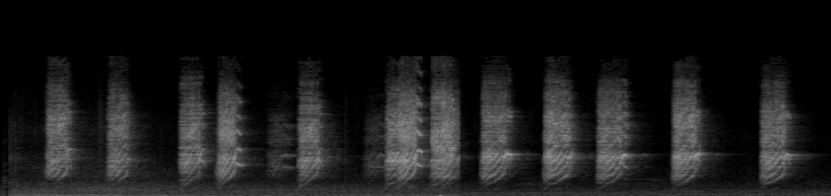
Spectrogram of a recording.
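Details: California scrub-jays in a Pacific Grove, California backyard, perched in a coast live oak and a Monterey cypress, calling back and forth. About twelve loud, harsh, rasping calls repeat roughly every half second to second, some paired closely together.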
